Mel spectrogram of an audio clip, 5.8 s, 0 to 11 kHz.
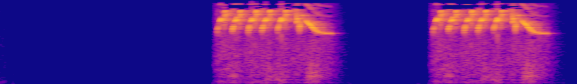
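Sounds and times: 
goldfinch: 0:02.2 - 0:03.3, 0:04.4 - 0:05.5.

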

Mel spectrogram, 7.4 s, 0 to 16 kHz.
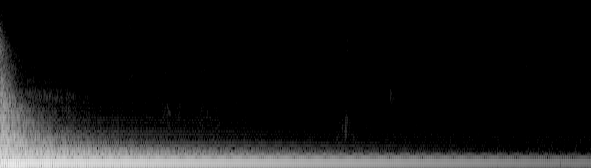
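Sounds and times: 
large timpani: 0:00.0 - 0:03.6.

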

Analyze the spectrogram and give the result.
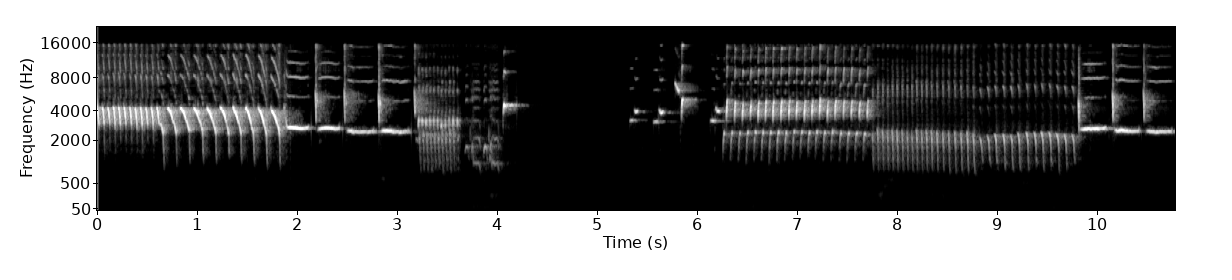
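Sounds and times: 
canary song: 0:00.0 - 0:04.4, 0:05.3 - 0:10.7.

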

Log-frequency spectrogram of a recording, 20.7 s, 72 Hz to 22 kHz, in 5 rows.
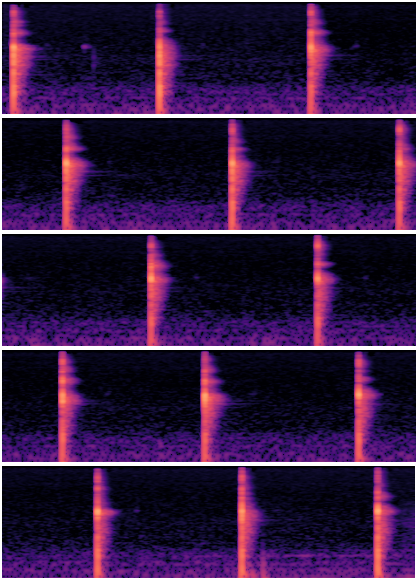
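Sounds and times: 
finger clicks: 0:01.6 - 0:01.8, 0:03.0 - 0:03.3, 0:04.8 - 0:05.0, 0:06.4 - 0:06.7, 0:08.1 - 0:08.3, 0:09.8 - 0:10.0, 0:11.4 - 0:11.7, 0:13.0 - 0:13.3, 0:14.4 - 0:14.7, 0:16.0 - 0:16.2, 0:17.5 - 0:17.8, 0:18.9 - 0:19.2, 0:20.3 - 0:20.6.

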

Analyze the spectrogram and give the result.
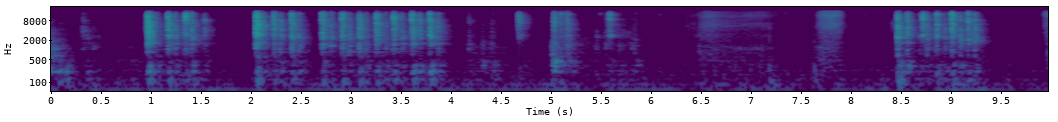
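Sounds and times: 
calculator: 0:00.2 - 0:06.0, 0:08.4 - 0:09.5.

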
